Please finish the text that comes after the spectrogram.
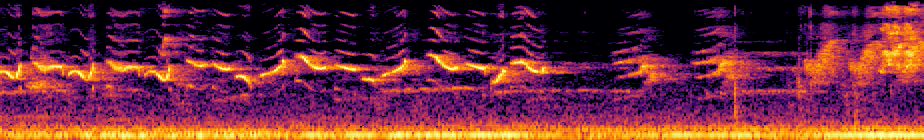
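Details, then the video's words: Wambi in strong full song: a fast series of rising and falling whistled slurs, about four per second, then a quieter pause and a burst of high scratchy notes; low indoor hum underneath. "WAMBI GACOR"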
